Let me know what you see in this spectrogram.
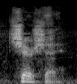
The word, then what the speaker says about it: Cherchez: I'm going to mispronounce it, but Farche la femme? – Cherchez. – Cherchez.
